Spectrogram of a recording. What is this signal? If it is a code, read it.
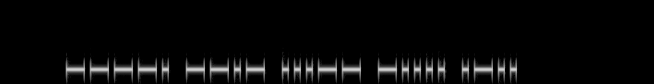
Morse code, heard as a keyed tone, about 20 wpm, 700 Hz. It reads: 9Q36L
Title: Code Groups - 5 Letter:Numbers - 20wpm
